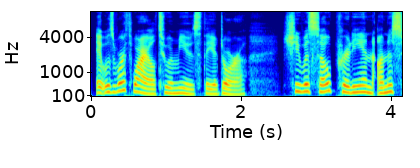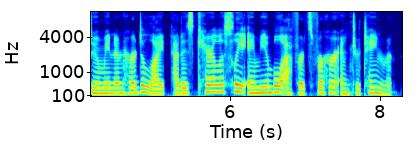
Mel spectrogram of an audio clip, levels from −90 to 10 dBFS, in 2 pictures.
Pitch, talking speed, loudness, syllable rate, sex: 215 Hz, 175 wpm, -19 LUFS, 5.7 syllables/s, female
